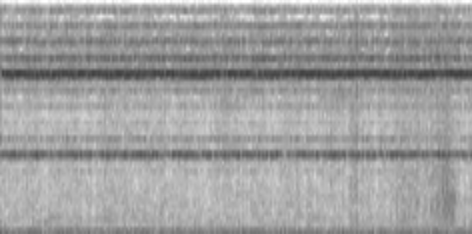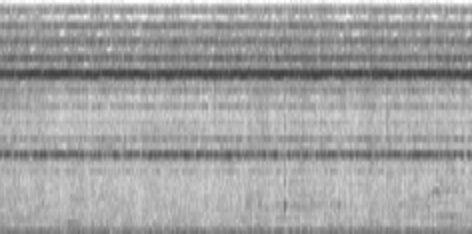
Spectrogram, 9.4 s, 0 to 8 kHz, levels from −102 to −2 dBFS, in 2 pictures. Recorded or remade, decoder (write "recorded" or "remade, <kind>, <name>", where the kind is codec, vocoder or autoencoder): recorded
